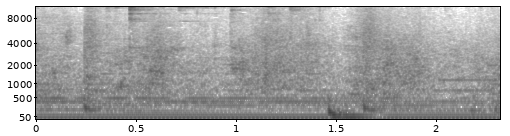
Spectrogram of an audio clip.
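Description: A dog whimpering faintly with excitement, over quiet background music, with a soft thump about one and a half seconds in.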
